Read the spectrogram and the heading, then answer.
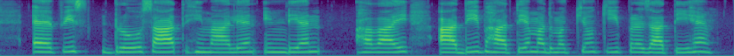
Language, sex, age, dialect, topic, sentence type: Hindi, female, 18-24, Hindustani Malvi Khadi Boli, agriculture, statement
